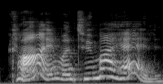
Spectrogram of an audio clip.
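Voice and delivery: sly smirking voice. Narrator reads the fox's reply to the gingerbread man, smirking. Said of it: "smirked the fox".

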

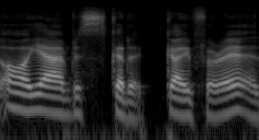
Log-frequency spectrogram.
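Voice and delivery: usual speaking voice

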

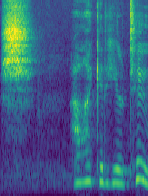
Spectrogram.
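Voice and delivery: soft, hushed whisper. Mike answers Frankie, who does not want to leave, whispered. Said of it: "whispered Mike".

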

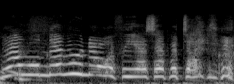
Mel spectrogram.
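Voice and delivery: high, wailing goblin voice.

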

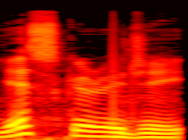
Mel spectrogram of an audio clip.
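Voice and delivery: normal talking voice

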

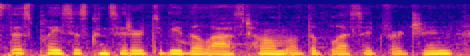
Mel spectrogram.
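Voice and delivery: ordinary delivery

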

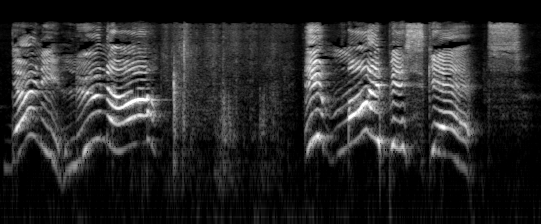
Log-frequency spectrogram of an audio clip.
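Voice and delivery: very loud, high, rising, drawn-out cry. Reading a story, a character runs toward the wolf, crying out. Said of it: "he cried".

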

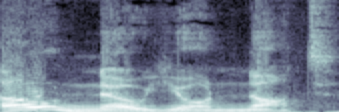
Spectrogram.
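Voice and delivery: very loud, slow, drawn-out battle cry. Captain Flynn answers the Tyrannosaurus Rex's threat before charging; yelled. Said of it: "yelled Captain Flynn".

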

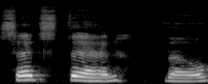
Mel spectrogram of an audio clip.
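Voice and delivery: yawning while talking. Recounting a personal story: yawning while talking. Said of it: "I'm so sorry I keep yawning".

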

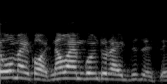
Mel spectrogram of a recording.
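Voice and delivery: ordinary delivery

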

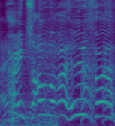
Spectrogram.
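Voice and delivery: high, loud panicked shout.

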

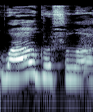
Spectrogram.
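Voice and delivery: ordinary delivery

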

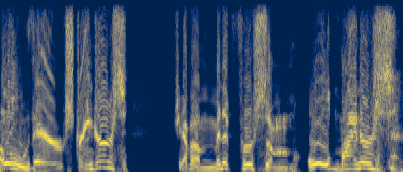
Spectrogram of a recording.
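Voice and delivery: put-on high-pitched elderly dwarf miner voice. Narrating a scene, voicing an old dwarf approaching strangers at the terminal, elderly dwarf miner voice. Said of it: "one of them approaches and says".

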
